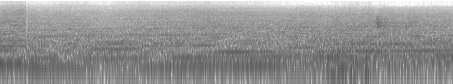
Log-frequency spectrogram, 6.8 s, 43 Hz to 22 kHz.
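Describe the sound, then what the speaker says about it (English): A BMW GT4 race car in a racing video game at Interlagos, its engine droning steadily with shifting tonal pitch lines as it pulls through gears, moderately quiet and continuous with no talk. "I should be alright with the BMW grunt"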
